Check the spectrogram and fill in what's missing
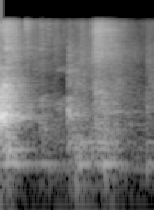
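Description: A female dog gives one short, sharp bark or yelp at the very start indoors, then only faint room noise follows.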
